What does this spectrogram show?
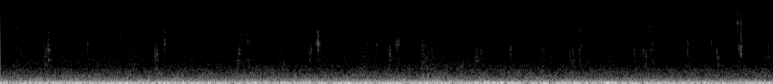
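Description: A person chewing a mouthful of crispy-rice sushi, with soft scattered mouth clicks, over a steady low rumble in a car's cabin.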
